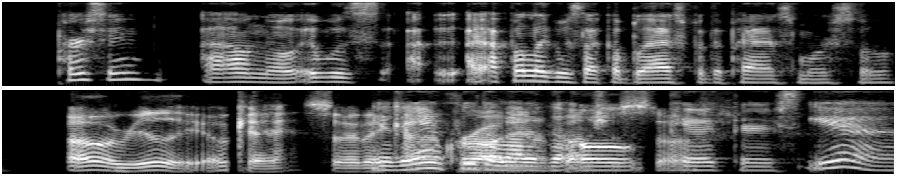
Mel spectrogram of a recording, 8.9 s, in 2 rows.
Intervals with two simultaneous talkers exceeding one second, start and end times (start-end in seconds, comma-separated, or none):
6.3-8.2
